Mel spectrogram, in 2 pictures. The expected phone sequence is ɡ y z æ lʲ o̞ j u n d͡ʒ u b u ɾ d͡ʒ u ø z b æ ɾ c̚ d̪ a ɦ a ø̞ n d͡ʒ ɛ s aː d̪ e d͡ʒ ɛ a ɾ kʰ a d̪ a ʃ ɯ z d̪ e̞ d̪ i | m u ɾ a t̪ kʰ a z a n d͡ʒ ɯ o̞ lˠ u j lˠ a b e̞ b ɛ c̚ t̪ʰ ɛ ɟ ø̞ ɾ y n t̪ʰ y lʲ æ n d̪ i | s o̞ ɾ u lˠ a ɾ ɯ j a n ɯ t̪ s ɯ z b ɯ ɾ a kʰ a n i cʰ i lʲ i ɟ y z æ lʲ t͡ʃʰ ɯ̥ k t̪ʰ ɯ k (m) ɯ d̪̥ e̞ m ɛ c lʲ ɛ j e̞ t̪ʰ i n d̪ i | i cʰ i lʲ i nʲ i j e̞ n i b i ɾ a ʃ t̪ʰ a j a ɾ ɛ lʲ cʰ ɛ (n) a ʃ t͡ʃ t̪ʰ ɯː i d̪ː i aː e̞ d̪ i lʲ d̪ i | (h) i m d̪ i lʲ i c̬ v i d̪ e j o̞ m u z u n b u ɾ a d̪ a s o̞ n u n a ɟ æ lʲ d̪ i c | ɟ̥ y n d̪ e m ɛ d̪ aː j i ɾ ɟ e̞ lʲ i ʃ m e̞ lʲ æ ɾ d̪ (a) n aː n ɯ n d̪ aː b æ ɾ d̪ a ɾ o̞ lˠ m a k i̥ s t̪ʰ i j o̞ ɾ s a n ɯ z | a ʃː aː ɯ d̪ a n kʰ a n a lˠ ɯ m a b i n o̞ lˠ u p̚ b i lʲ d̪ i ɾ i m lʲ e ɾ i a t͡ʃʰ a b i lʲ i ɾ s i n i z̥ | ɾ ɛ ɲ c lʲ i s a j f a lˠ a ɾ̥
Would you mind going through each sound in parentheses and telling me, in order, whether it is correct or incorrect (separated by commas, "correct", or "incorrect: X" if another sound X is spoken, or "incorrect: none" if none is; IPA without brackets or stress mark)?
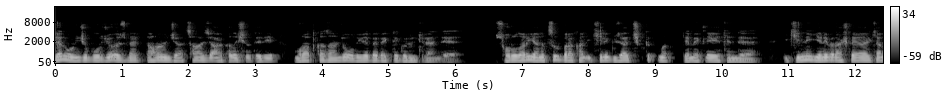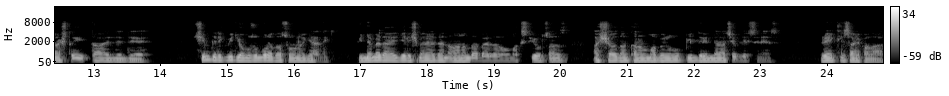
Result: correct, correct, incorrect: ʃ, incorrect: æ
